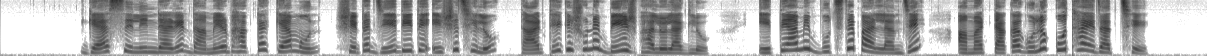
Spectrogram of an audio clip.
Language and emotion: Bengali, happy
